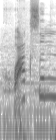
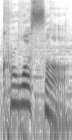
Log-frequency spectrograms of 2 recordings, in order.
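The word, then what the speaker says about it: croissant: Tom we get that this French pastry is tough to pronounce but of all the passable ways to say it quacks n' is not one of them try it with us cross saw but but I was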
